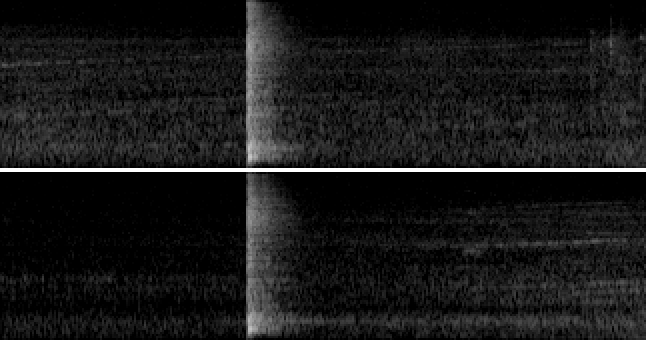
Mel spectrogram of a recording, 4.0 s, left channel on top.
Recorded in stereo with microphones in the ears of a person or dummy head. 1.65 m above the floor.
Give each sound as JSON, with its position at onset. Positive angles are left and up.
{"t": 1.5, "sound": "a snare drum", "side_deg": 30, "distance_m": 0.5}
